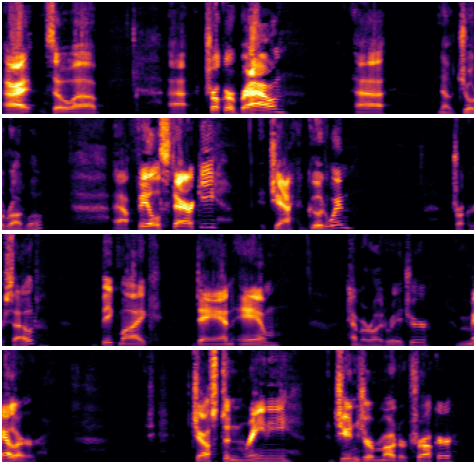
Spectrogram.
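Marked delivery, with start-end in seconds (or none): 2.0-18.7 put-on American accent. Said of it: "Do your American accent".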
